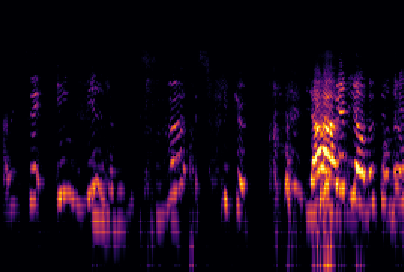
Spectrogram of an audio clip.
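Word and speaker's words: Yngvild Sve Flikke: à le prononcer. C'est Ingvild Sveflike.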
